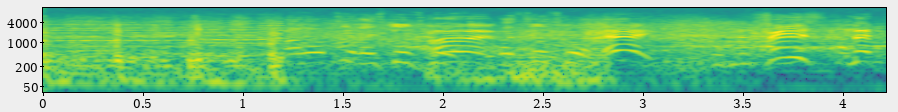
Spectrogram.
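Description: Background music for about the first second, then arena sound with several voices calling out in short rising-and-falling shouts.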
